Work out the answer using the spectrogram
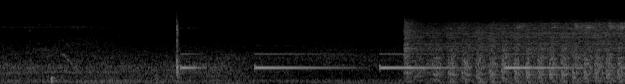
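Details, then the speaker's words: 2014 Ram 1500 EcoDiesel after priming air out: several seconds of slow uneven cranking with chime before catching; extended crank, possibly air still in system. "H still a long crank still kind of a lone crank there could still have some air in it"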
